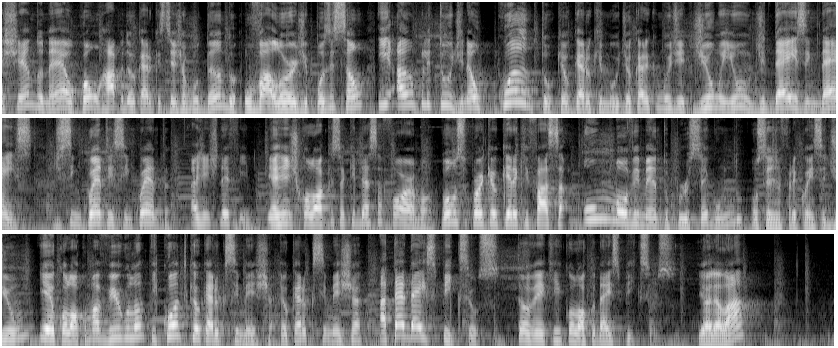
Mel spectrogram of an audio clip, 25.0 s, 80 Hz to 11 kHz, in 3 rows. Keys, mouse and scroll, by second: 23.5 space.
